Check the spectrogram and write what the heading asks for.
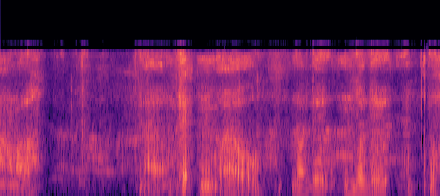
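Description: A man's voice in short phrases with pauses between them, after a brief lull near the start.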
